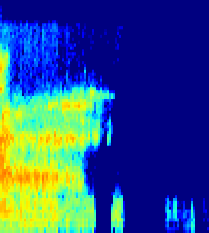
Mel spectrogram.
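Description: A man's voice drawing out one syllable for about a second, then a short pause.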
